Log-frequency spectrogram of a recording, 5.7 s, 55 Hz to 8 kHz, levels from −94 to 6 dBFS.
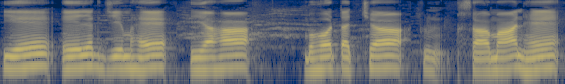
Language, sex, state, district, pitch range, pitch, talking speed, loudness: Hindi, male, Uttar Pradesh, Jyotiba Phule Nagar, 135-155 Hz, 145 Hz, 105 wpm, -22 LUFS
